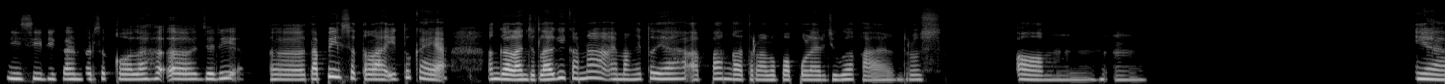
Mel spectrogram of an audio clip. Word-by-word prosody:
ngisi 260 -1 +1
di 250 - 0
kantor 245 0 +1
sekolah 245 -1 +1 0.2
heeh. 250 0 +3 0.2
Jadi, 255 +2 +3 0.5
eee, 225 -1 0
tapi 255 +8 +4
setelah 235 -6 +1
itu 235 +6 -3
kayak 250 -7 +1 0.4
enggak 245 -2 +6
lanjut 220 -1 +3
lagi 235 +6 +5
karena 280 -1 +1
emang 235 -1 -1
itu 245 - -6
ya, 255 0 +2
apa, 220 +4 -5
enggak 230 -3 0
terlalu 215 -1 -1
populer 215 -1 -1
juga 220 +2 0
kan, 210 +1 -5
terus, 220 0 -8 0.8
mmm, 215 -1 -3
mhm. 210 0 -7 2.8
Iya, 255 -2 +4
235 Hz, 115 wpm, -24 LUFS, 220-255 Hz, 2.8 s, enggak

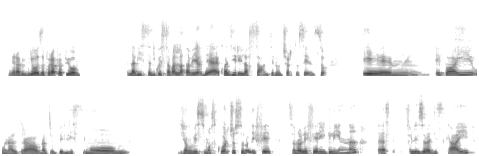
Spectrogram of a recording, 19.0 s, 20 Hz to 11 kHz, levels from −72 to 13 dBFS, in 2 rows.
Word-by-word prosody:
meraviglioso, 180 +1 +3
però 215 +4 +5
è - - -4
proprio 195 -2 +4 1.0
la 200 -2 +5
vista 220 +3 -2
di 215 - -2
questa 215 +1 -2
vallata 195 +2 +2
verde, 200 -2 +2
è - - -4
quasi 255 +2 +2
rilassante 185 - -2
in 180 - -5
un 180 0 -4
certo 175 -1 -9
senso. 160 -1 -7 0.7
Ehm, 215 +5 +3
e 255 +1 -5
poi 265 +3 +2
un'altra 200 -3 -2
un 200 +2 -6
altro 205 +2 -5
bellissimo 205 -3 -1 1.2
diciamo, 200 -2 -2
bellissimo 215 +2 -3
scorcio 235 +4 -2
sono 210 -8 -2
le 180 0 -2
Fe 215 +2 0 0.3
sono 195 -1 0
le 200 0 +2
Fairy 215 +2 0
Glen, 225 +3 -3 0.6
uhm, 175 -1 0
s 175 - -10 0.3
sull'isola 215 -2 +1
di 205 +2 -6
Skye, 215 +4 -2
210 Hz, 125 wpm, -23 LUFS, 190-225 Hz, 1.2 s, però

